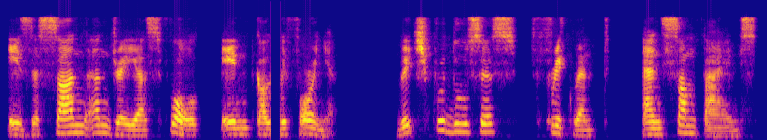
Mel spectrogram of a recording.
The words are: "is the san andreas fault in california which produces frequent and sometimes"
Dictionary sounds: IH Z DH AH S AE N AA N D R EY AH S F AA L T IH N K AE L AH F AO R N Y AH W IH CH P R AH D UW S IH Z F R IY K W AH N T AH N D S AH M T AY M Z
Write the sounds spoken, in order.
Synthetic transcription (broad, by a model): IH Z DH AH S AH N AA N D R EY AH S F AA L T IH N K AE L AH F AO R N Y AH W IH CH P R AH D UW S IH S F R IY K W AH N T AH N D S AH M T AY M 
